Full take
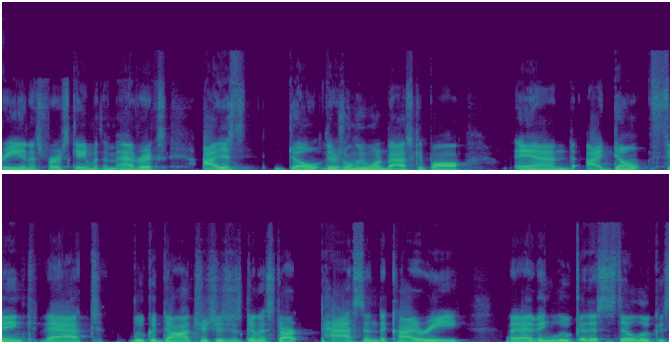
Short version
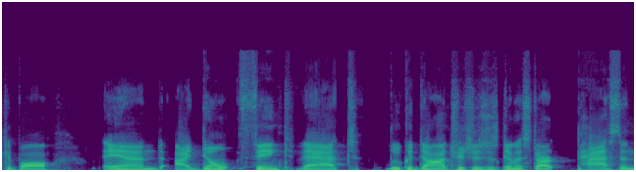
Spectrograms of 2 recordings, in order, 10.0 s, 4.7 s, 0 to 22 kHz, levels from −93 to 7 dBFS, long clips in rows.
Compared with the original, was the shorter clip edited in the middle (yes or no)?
no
